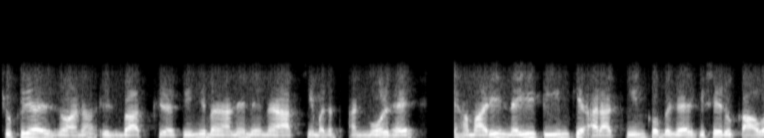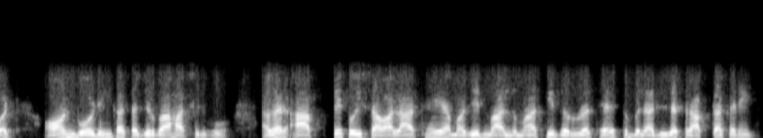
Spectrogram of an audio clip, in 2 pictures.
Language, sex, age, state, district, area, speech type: Urdu, male, 60+, Maharashtra, Nashik, urban, conversation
